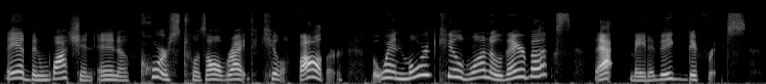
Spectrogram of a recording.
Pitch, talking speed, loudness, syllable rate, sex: 260 Hz, 205 wpm, -23 LUFS, 5.2 syllables/s, female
